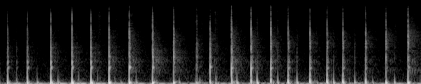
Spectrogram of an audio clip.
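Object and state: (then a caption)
Plastic bike helmet being tapped. Fingertips and nails tap and scratch a hollow, green, hard-shell plastic bike helmet with vents. About 21 quick, dry taps land in a steady run, each a dull, low thud with a short, bright click on top. Each tap dies away almost at once.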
